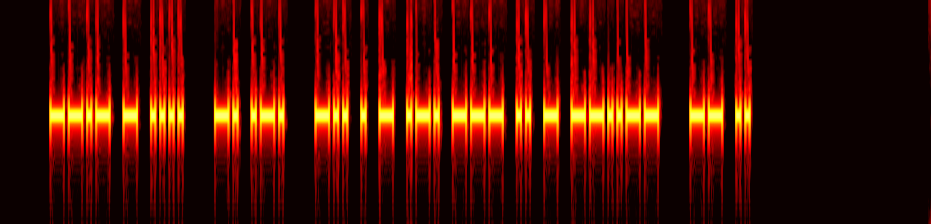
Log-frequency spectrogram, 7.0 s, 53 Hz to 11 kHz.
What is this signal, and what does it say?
Morse code, heard as a keyed tone, about 34 wpm, 700 Hz. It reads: QTH NR DETROIT, MI
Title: Practice QSO - Exchange 1 - Beginning - 35wpm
